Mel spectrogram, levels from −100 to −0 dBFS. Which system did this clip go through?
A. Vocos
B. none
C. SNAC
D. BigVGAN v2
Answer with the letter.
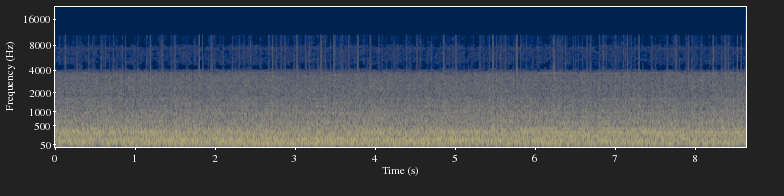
B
